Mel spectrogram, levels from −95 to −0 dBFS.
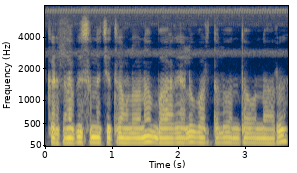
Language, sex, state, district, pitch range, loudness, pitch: Telugu, male, Andhra Pradesh, Sri Satya Sai, 100-105 Hz, -14 LUFS, 100 Hz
